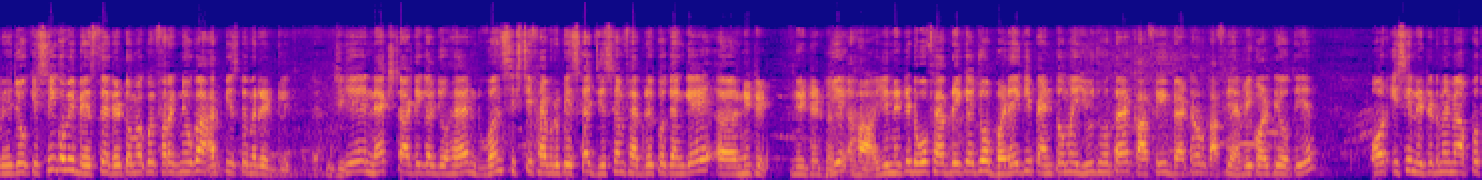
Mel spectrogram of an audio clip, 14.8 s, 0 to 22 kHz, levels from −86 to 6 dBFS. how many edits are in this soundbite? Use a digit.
0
